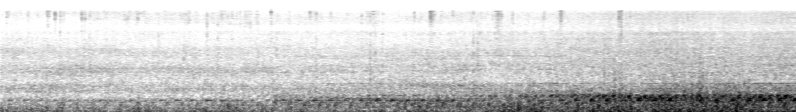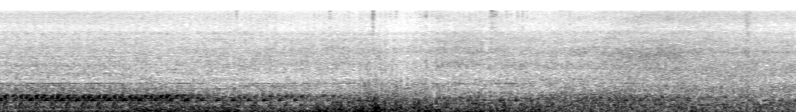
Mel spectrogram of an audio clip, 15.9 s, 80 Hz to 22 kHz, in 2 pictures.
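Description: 2003 Dodge Ram's 5.7-litre Hemi V8 idling through its dual exhaust tips, louder from about six seconds in while heard close to the tailpipes, then easing off.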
